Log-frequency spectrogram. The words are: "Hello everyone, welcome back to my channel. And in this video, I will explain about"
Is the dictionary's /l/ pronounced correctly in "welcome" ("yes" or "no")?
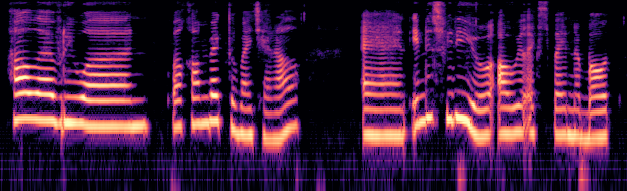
yes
